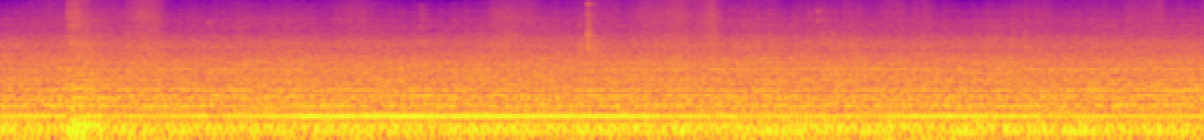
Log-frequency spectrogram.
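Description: Otis passenger lift car travelling upward: a steady low hum and rumble of the moving car, with a brief thump about a second in.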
